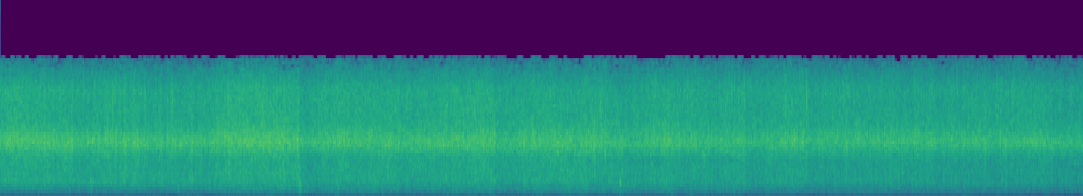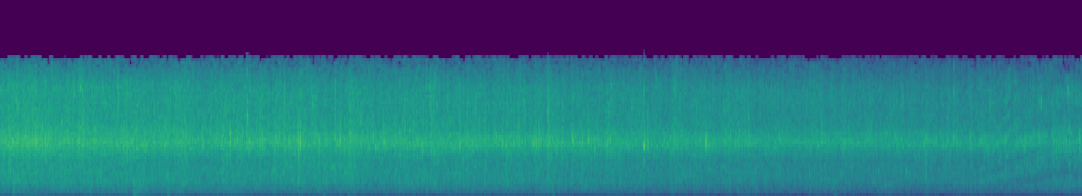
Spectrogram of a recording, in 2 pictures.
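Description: Boiled potato cubes sizzling in hot groundnut oil in a non-stick frying pan: a steady hiss that slowly fades.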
